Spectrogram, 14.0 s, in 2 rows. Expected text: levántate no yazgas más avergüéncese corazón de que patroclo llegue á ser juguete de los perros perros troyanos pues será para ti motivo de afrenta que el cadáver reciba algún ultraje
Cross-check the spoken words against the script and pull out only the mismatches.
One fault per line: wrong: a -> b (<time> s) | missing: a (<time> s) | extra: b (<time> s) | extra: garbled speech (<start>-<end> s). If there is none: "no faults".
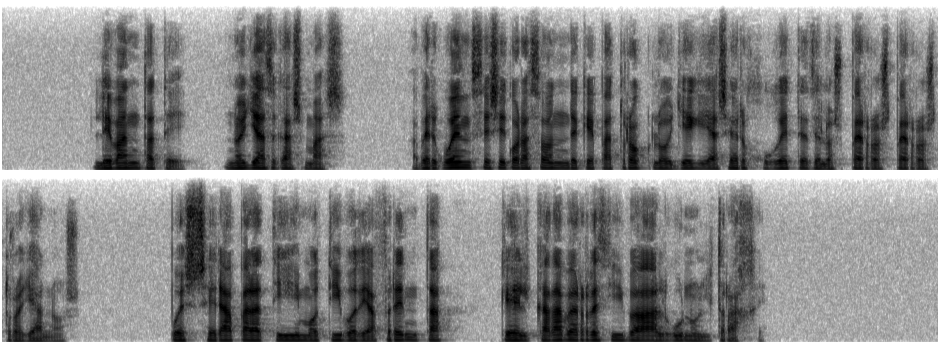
no faults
